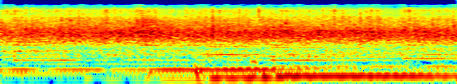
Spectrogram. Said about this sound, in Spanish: Dale un fuerte aplauso.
